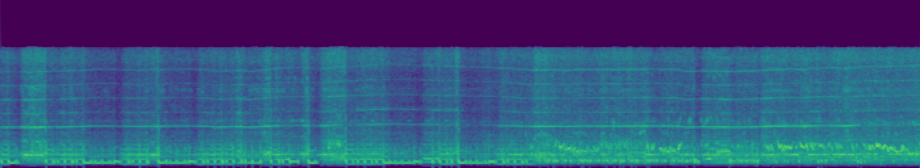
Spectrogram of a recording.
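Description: Thin, high electronic tones stepping between two pitches in a repeating pattern, over hiss; about five seconds in the pattern gives way to a busier, denser jumble of tones.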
